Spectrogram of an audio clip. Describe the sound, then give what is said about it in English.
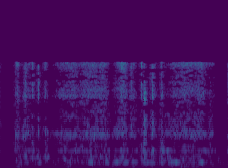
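A computer mouse slides across a desk in a steady scraping rub lasting several seconds, with a few small bumps and ticks along the way and no voices. “Move the mouse.”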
